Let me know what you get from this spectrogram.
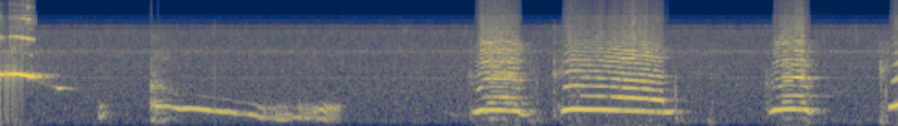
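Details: A pet Shih Tzu named Daisy howling: a long sliding, descending wail, then two held, harmonically rich howls and a shorter final one, separated by brief pauses in an indoor room.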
